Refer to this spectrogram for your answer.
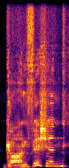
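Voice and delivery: high, drawn-out "gone fishing" sing-out; playful sign-off. Pretend. Host signing off from social media, playful sing-out. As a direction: sing it out like a cheery shop sign.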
